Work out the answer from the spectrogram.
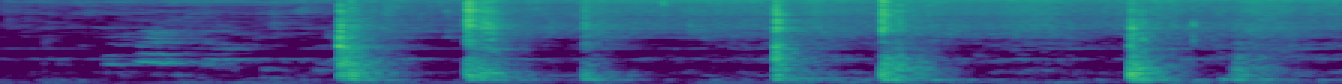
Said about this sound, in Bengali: পেঁয়াজগুলো দিয়ে হালকা করে একটু ভেজে নেব।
